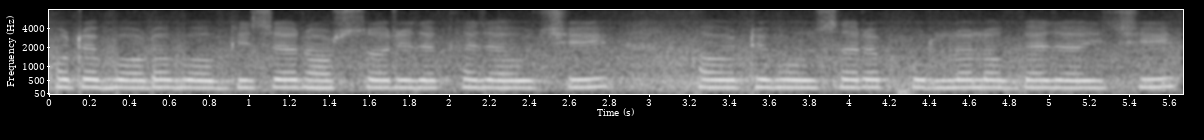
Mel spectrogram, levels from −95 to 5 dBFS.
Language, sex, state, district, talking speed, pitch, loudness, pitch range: Odia, female, Odisha, Nuapada, 115 wpm, 265 Hz, -12 LUFS, 255-270 Hz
